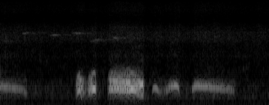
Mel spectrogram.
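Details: Wild-caught spotted dove with a short coo phrase: a soft opening note, a stuttering double coo, a long throaty roll, then gentle undulating coos fading out.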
